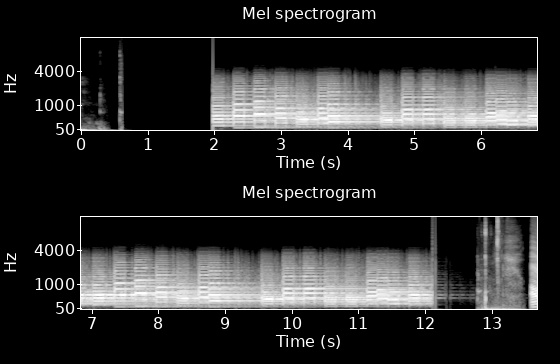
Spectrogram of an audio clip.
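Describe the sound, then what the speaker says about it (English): A buzzy square-wave synth bass plays a continuous run of distinct notes for about ten seconds, loud and dry, starting and stopping abruptly with silence before and a few short noises after. "this kind of weird square kind of bass"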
